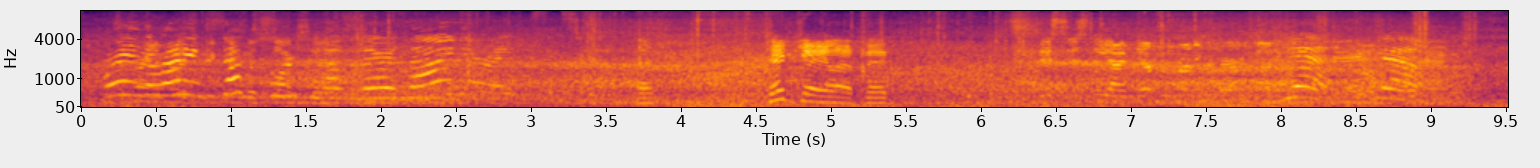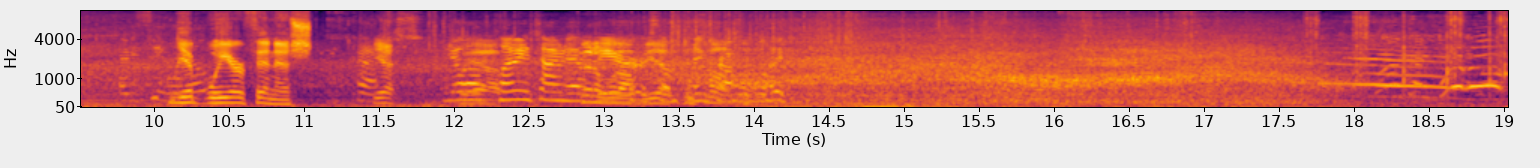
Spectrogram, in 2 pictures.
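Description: A middle-aged woman talks close by.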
